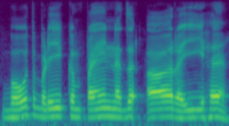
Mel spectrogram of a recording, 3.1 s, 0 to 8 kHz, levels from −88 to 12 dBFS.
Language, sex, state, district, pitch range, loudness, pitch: Hindi, male, Punjab, Fazilka, 135-150 Hz, -13 LUFS, 145 Hz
